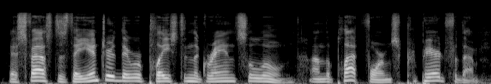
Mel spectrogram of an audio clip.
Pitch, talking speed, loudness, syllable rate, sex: 130 Hz, 220 wpm, -18 LUFS, 5.8 syllables/s, male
